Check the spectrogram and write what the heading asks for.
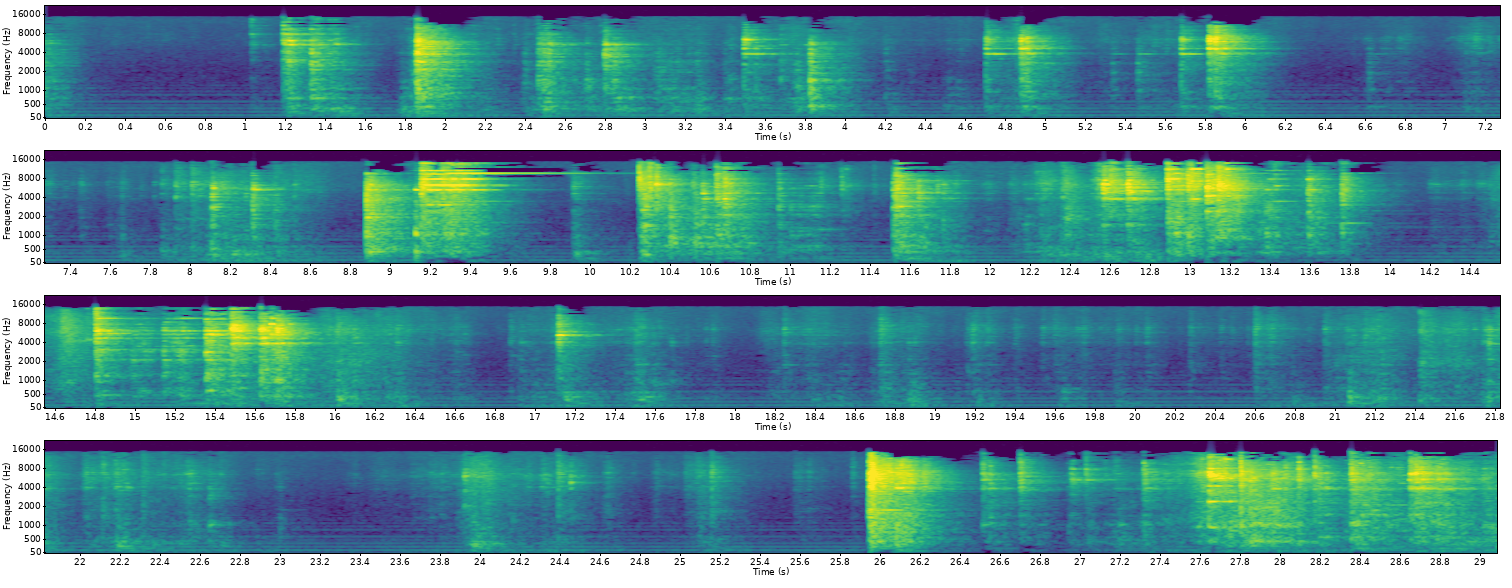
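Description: Steel hand tools clinking and clattering as a wrench works a nut loose on threaded rod held in locking pliers, in irregular bursts with a louder clatter near the end, over a steady low hum.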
